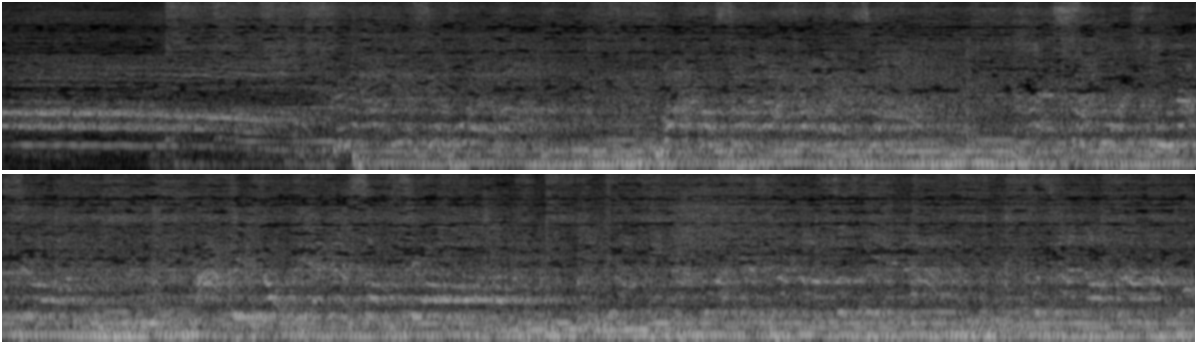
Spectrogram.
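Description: A loud, dense song with harsh screamed vocals over pounding drums and heavy distorted guitars, kicking in after a quiet opening couple of seconds and staying intense throughout.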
